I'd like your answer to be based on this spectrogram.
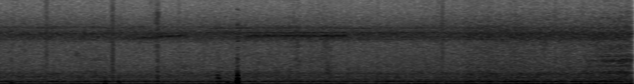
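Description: Honey bees drone steadily around an open beehive, a dense continuous buzz of many insects close by, with no voices.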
